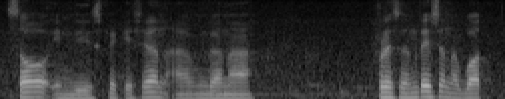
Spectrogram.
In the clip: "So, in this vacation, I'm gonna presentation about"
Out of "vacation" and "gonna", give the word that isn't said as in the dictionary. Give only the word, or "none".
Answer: vacation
